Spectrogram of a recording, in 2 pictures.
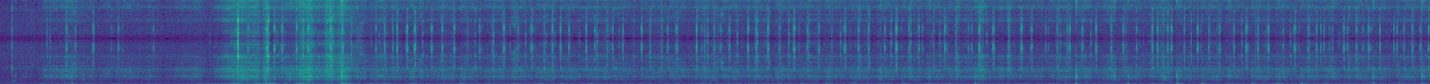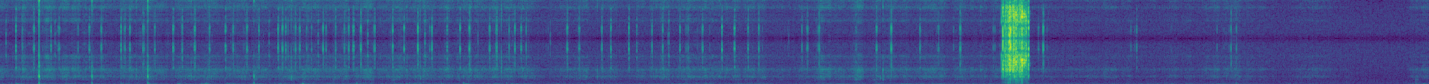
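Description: Camera rig on a dog's back harness jostling as the dog moves over gravel: a steady run of quick, irregular rattling and jingling clicks with low bumps from its strides. Once, near the end, a loud sharp clatter.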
